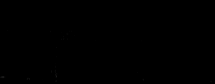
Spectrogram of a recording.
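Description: Near silence, with faint brief rustling of clothing and handling as a person starts to get up and move.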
